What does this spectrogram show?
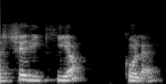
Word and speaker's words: Escherichia coli: Okay, so Escherichia coli.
